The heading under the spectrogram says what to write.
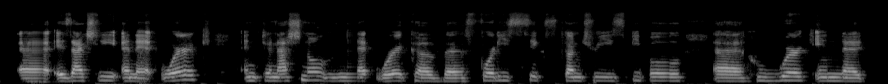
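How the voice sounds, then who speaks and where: Speaking at a fairly slow pace in a Quebec accent, a woman keeps a fairly low pitch and a monotone, flat intonation. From Quebec, Canada. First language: French. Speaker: children's film organization board member. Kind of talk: panel discussion. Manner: halting.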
